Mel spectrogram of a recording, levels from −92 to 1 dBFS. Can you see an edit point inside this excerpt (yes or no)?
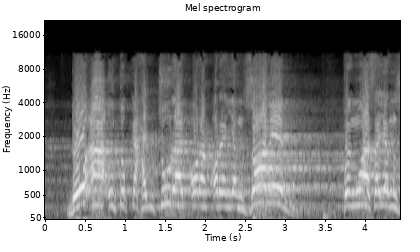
no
